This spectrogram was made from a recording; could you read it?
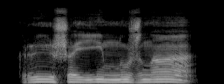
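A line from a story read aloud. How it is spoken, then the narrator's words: Drawl. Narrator (Russian): протянул я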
